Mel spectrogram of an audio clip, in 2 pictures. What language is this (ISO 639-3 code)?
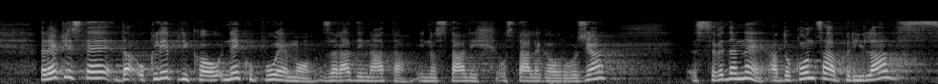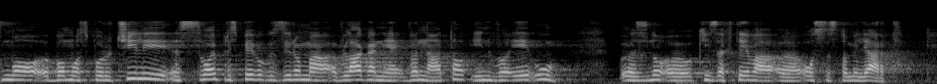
slv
